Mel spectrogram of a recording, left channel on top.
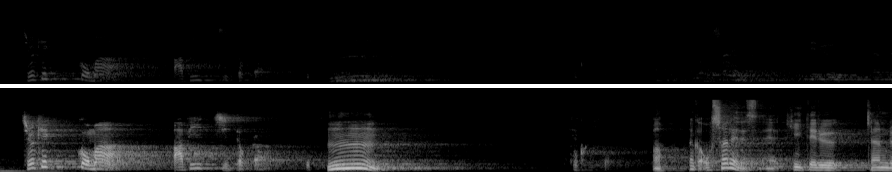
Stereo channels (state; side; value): quieter; left; 32.3 dB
